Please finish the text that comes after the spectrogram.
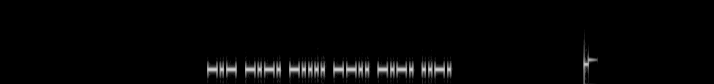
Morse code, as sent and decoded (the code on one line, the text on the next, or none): -.- -.-. -.... --.. -.-. ..-.
KC6ZCF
